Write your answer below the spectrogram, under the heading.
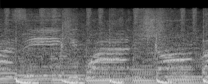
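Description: House-style electronic dance music: a steady four-on-the-floor kick drum, a little over two beats a second, under a bright melodic line.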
